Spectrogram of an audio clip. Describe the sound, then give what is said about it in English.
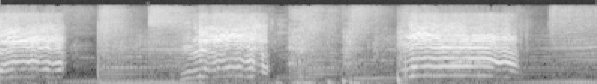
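Three loud goat bleats ring out one after another, each a wavering, nasal cry lasting about half a second, separated by short pauses with faint rustling underneath. “Students would assume poses like the downward dog, while small goats would crawl around them and often on top of them, the participants,”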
